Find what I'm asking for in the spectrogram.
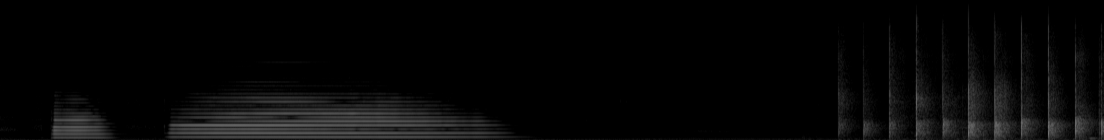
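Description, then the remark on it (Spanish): A long, steady musical tone sounds and fades to silence, then brisk, evenly spaced hand claps ring out, about a dozen in quick succession like a short burst of applause after a music performance. “Antes no podía aplaudir porque estaba filmando.”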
